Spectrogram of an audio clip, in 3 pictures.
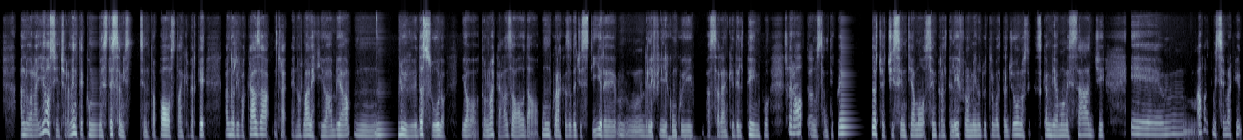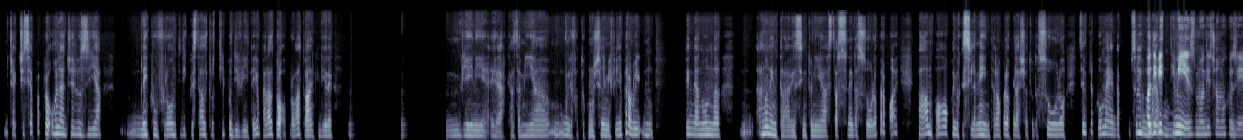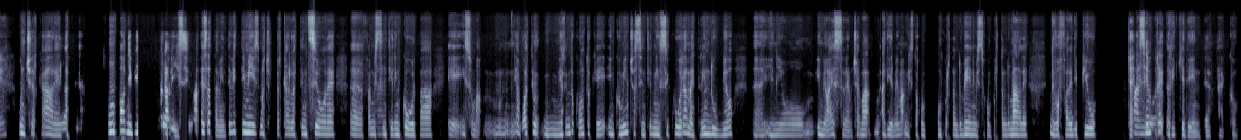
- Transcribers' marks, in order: distorted speech; "cioè" said as "ceh"; other background noise; static; "cioè" said as "ceh"; drawn out: "Ehm"; "cioè" said as "ceh"; "proprio" said as "propio"; tapping; unintelligible speech; "cercare" said as "percare"; "cioè" said as "ceh"; "cioè" said as "ceh"
- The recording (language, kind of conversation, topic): Italian, advice, Come posso gestire la mia insicurezza nella relazione senza accusare il mio partner?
